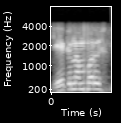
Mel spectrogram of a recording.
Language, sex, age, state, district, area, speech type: Hindi, male, 30-45, Bihar, Samastipur, urban, conversation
